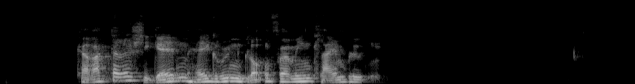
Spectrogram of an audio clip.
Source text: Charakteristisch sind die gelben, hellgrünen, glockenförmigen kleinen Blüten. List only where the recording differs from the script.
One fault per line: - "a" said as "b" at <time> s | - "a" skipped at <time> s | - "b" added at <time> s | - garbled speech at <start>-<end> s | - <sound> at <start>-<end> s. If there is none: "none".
- "sind" skipped at 1.4 s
